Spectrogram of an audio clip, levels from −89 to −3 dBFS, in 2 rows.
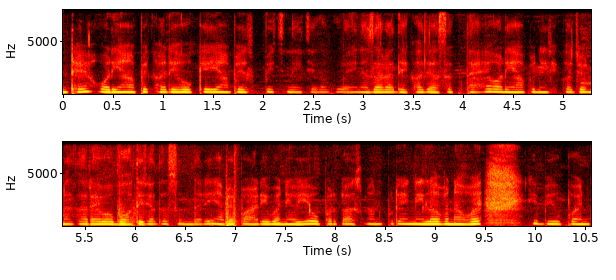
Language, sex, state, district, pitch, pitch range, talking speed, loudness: Hindi, female, Chhattisgarh, Bastar, 230 Hz, 225-235 Hz, 270 wpm, -31 LUFS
